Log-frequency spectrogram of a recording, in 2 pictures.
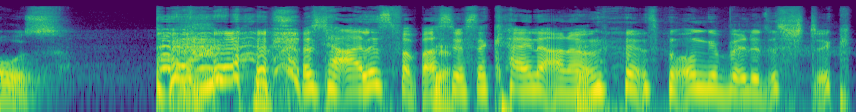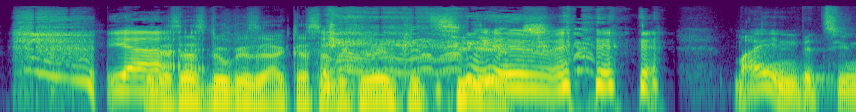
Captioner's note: laugh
